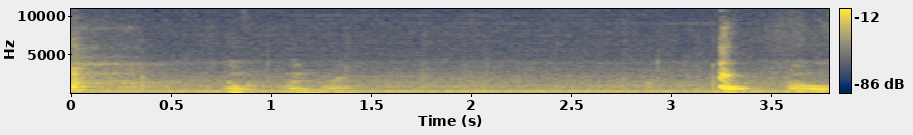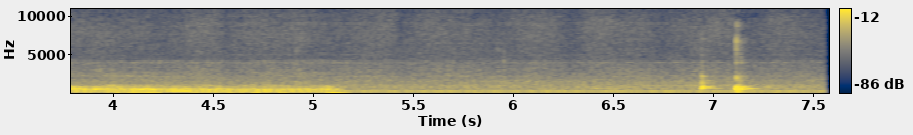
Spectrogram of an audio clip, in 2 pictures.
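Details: Three sharp, brief hiccups among soft infant grunts against quiet room hum, from a baby girl having a bout of hiccups; hiccups.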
